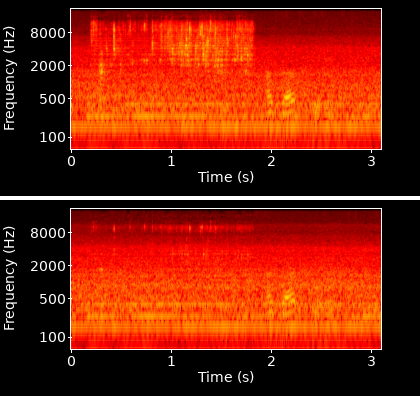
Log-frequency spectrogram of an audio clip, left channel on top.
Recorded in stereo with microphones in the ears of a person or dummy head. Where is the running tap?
70° left (ahead or behind).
